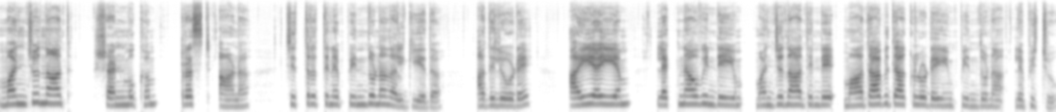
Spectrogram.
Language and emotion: Malayalam, neutral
